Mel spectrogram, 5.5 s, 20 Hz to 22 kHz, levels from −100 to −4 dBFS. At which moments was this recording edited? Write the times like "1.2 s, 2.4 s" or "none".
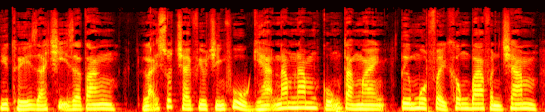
1.3 s, 3.9 s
